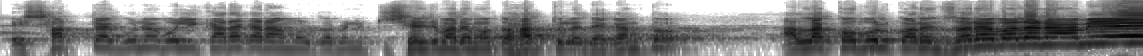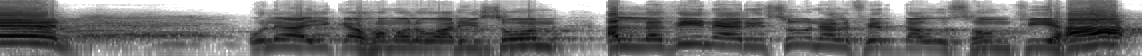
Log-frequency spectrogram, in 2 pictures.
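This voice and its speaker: Man, preacher, high ringing voice, rousing sermon, long hall reverb. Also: pushed and bright. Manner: rousing, calls out for audience responses, joking asides. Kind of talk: sermon at an evening religious gathering.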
